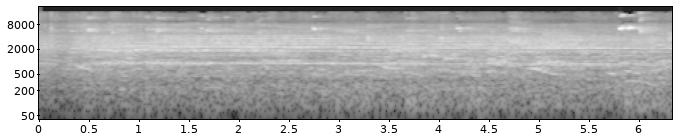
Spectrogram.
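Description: Live basketball game in a gymnasium: a steady hubbub of crowd voices, with a basketball bouncing on the hardwood floor and brief squeaks of shoes on the court.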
